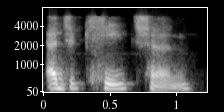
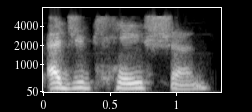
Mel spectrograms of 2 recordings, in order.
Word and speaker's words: education: kind of strange because you see the letter t but we don't really say education right it sounds really weird so we say it more like the letter s okay so education okay can you try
